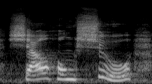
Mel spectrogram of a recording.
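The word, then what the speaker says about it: 小红书: It's called Red Note, or Xiaohongshu, as it is known in China.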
